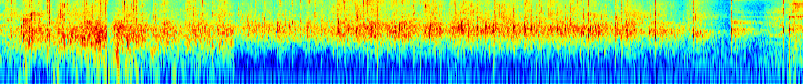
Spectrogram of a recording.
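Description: Sustained, dense applause from an audience, many hands clapping in a steady roar that holds loud for several seconds, dipping briefly near the end before swelling again.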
